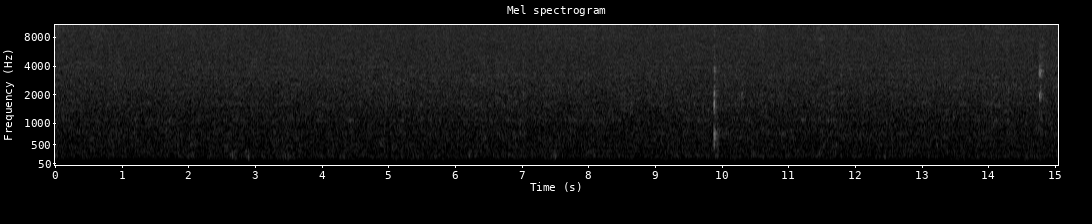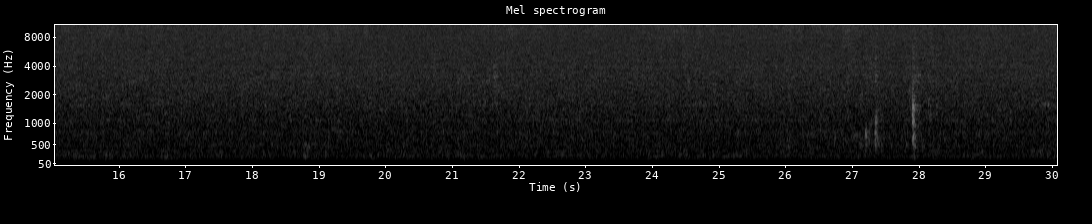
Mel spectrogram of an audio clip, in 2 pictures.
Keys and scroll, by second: 1.7 space, 6.5 space, 9.9 6, 10.0 Return, 11.2 p, 18.1 space, 19.0 p, 21.9 space, 28.6 Delete.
